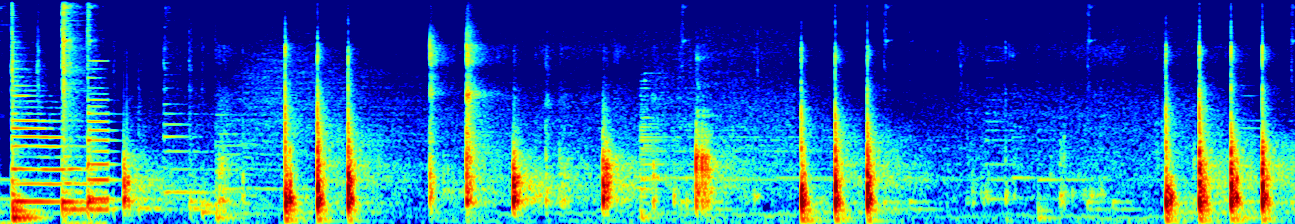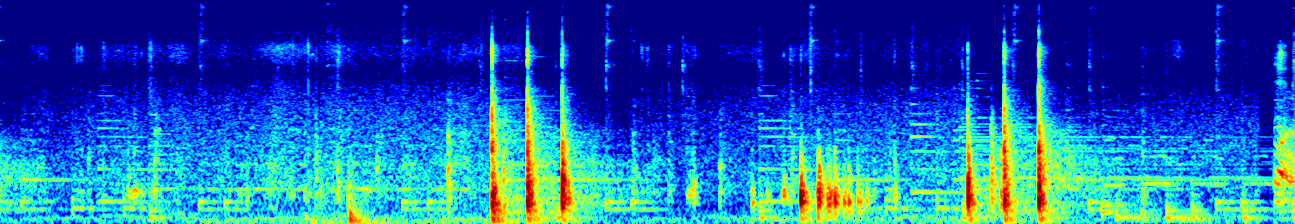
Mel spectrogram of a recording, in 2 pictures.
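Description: Mallet strikes on a sharp raking tool, knocking old caulking out of a wooden boat's deck seams: sharp knocks in quick groups of two to four, a few seconds apart. Soft plucked-string background music plays at the start and faintly under the knocks.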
